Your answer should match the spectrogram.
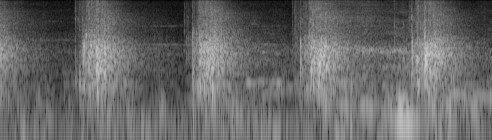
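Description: A concert crowd in Paris claps along to a song in unison, four loud, broad bursts of clapping landing at a steady, even tempo, with no talking over them.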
